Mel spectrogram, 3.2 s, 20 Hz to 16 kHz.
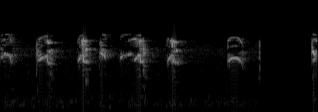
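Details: Wild peregrine falcon pair meeting at their nest on the UC Berkeley campus, USA, on 2 November 2022, recorded by a nest camera: a quick series of harsh, rasping notes, some doubled, irregularly spaced, with clean quiet background.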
